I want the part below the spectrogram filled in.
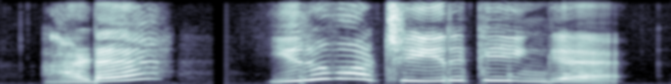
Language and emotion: Tamil, surprised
